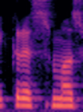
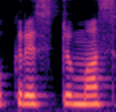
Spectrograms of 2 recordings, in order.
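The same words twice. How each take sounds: First: क्रिसमस with a silent T; correct pronunciation. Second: क्रिस्टमस with the T sounded; wrong pronunciation. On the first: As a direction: say क्रिसमस, S straight into M. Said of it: "क्रिसमस पढ़ते हैं". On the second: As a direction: say क्रिस्टमस with a T between S and M. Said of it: "इसको क्रिस्टमस नहीं पढ़ते". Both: Shown as a demonstration.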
